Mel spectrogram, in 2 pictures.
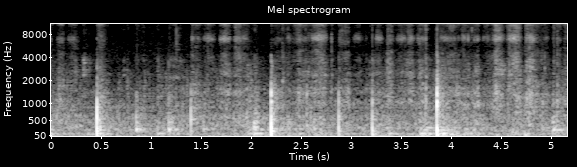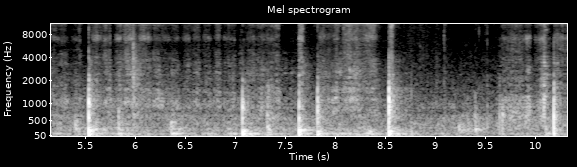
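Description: Faint scratching of handwriting, broken by irregular sharp taps.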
